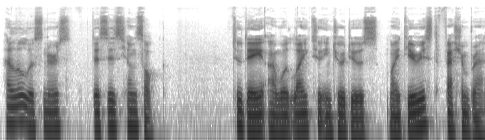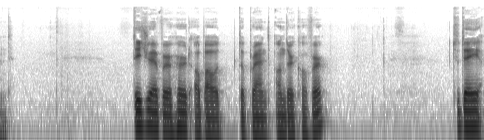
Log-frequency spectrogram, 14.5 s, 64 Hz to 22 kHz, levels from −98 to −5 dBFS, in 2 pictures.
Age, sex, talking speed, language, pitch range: 20-39, male, 100 wpm, English, 85-105 Hz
